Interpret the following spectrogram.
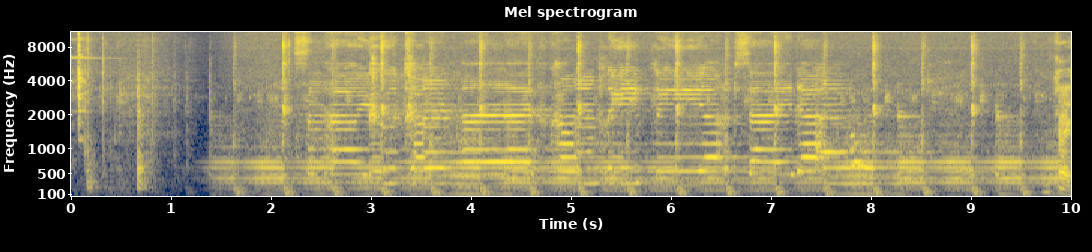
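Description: Guitar-led music with a steady beat played through a flat-screen TV's built-in speakers and picked up in the room, starting about a second and a half in after a couple of faint clicks.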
